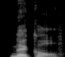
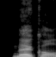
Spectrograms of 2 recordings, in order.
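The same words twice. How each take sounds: First: The name is said with a German sound. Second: The same.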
